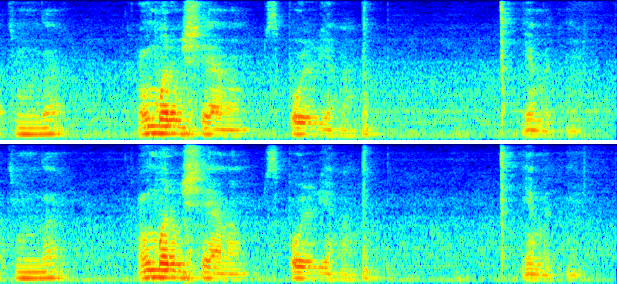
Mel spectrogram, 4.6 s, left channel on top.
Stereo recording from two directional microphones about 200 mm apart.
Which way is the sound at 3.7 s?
Centre (ahead or behind).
